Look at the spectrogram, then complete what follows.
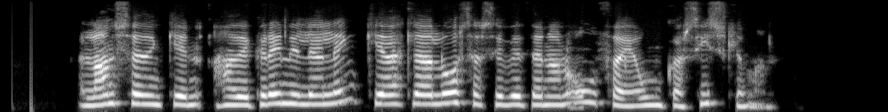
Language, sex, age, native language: Icelandic, female, 50-59, Icelandic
